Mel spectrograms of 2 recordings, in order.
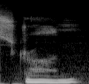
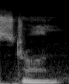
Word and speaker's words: Strachan: Yeah, well, the chat overwhelmingly says it's Strawn. So until I hear otherwise, that's how I'll be pronouncing the name. Because when we had the World Women's Competition, they pronounced it as Strawn.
